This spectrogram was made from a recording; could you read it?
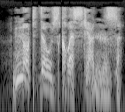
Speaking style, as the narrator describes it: Menshikov snapped

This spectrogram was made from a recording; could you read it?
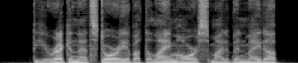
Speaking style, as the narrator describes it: asked dryly

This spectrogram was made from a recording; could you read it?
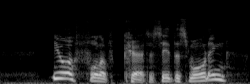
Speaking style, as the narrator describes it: laughed Legolas

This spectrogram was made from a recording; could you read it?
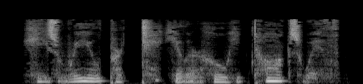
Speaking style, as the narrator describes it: Milo whispered

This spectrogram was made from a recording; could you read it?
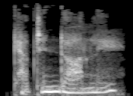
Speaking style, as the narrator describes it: she whispered

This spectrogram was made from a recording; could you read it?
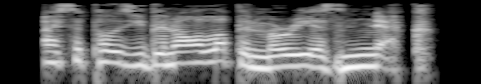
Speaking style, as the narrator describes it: I snapped

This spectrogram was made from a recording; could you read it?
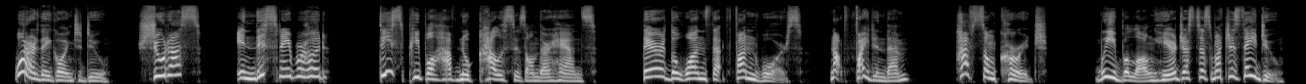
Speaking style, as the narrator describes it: she barked at him

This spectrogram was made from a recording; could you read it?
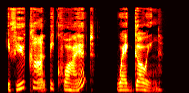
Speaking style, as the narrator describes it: said Sam in a low, shaky voice

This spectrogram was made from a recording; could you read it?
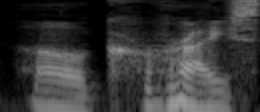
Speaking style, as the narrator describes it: Alex said, rolling his eyes

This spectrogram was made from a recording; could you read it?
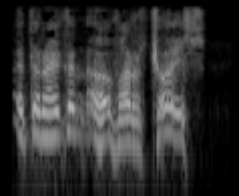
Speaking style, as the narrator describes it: he said in a thin, hard voice

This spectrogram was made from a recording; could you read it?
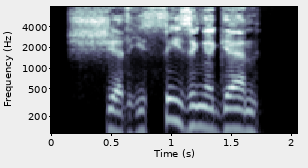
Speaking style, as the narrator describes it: Reese shouted

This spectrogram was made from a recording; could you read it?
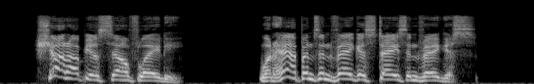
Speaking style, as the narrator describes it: The even older man next to her shouted

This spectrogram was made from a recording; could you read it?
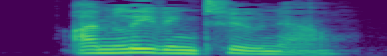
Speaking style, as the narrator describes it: said the husband

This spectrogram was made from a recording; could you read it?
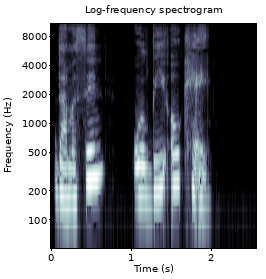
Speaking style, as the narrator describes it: I said, trying to make my voice sound steady

